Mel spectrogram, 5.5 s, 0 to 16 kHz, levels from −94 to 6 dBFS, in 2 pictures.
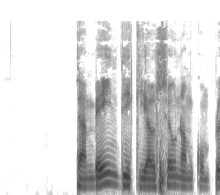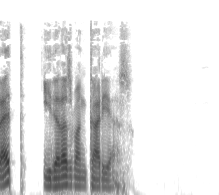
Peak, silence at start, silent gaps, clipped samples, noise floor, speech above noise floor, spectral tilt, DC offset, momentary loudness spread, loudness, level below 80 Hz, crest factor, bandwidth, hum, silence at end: -6 dBFS; 0.95 s; none; under 0.1%; -89 dBFS; 64 dB; -5.5 dB/octave; under 0.1%; 11 LU; -25 LUFS; -54 dBFS; 20 dB; 11.5 kHz; none; 1.15 s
